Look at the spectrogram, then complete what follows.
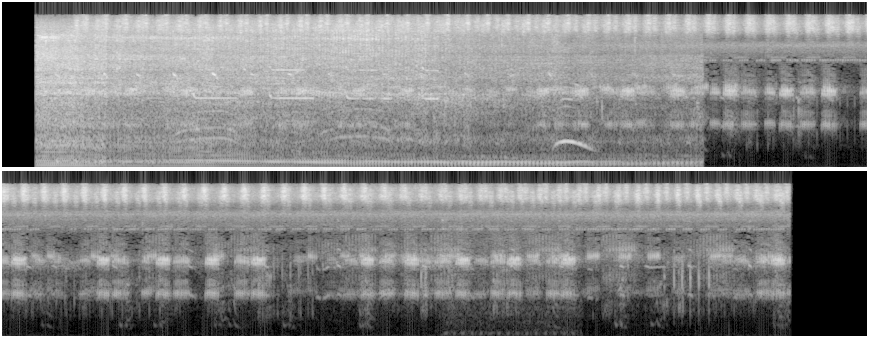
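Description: Frogs croaking in a steady, rhythmic chorus of short calls, about two or three a second. This is preceded by several seconds of louder outdoor noise with a low rumble that cuts off suddenly about seven seconds in.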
